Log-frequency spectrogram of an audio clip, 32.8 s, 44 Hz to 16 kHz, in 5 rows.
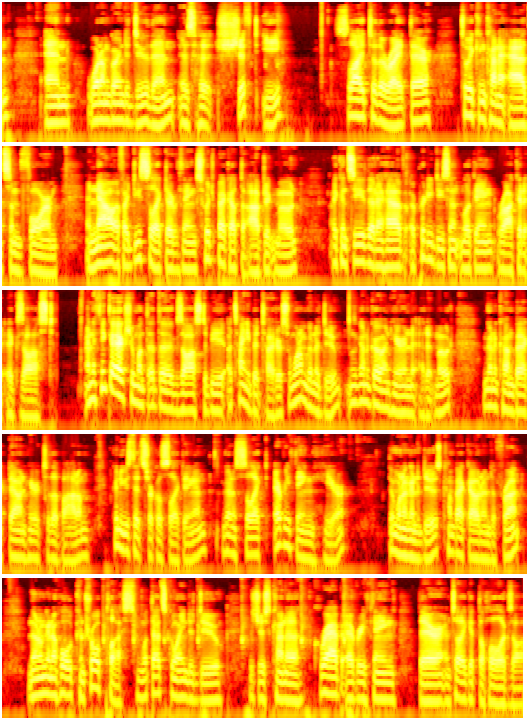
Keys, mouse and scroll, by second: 0.3 alt+shift+click, 1.5 click, 2.0-3.2 shift+middle drag, 3.2 shift+e, 7.8 a, 8.2 Tab, 9.2 a, 10.1 KP_1, 10.8-11.3 scroll down 2, 11.3-15.6 shift+middle drag, 15.9 Tab, 18.1-20.1 middle drag, 20.1 3, 20.8 c, 25.0 KP_1, 27.4 ctrl+KP_Add, 27.8 ctrl+KP_Add, 28.2 ctrl+KP_Add, 28.6 ctrl+KP_Add, 29.2 ctrl+KP_Add, 29.9 ctrl+KP_Add, 30.5 ctrl+KP_Add.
